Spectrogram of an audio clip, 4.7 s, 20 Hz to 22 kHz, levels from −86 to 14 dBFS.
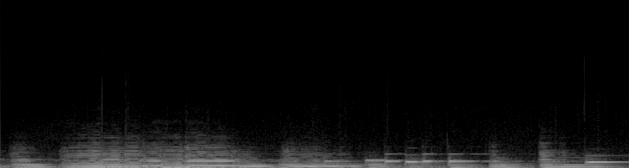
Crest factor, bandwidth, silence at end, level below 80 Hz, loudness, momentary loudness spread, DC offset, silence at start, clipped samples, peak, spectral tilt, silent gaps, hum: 14 dB; 8.4 kHz; 0 s; -54 dBFS; -33 LUFS; 7 LU; under 0.1%; 0 s; under 0.1%; -18 dBFS; -9 dB/octave; none; none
